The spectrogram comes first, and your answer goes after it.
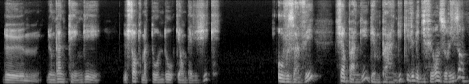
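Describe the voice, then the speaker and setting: Brief: husky male spiritual teacher, lively swooping delivery, mimics others' voices in asides. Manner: swings from booming exclamations to low intimate asides. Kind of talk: impassioned spiritual address to followers.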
